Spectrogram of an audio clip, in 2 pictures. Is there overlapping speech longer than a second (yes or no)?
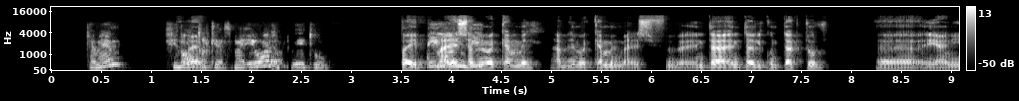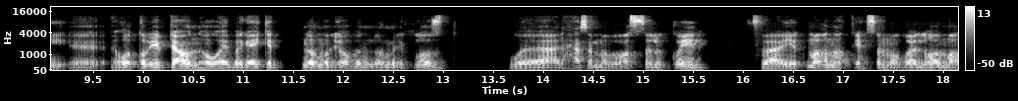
no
